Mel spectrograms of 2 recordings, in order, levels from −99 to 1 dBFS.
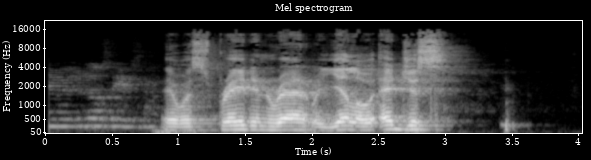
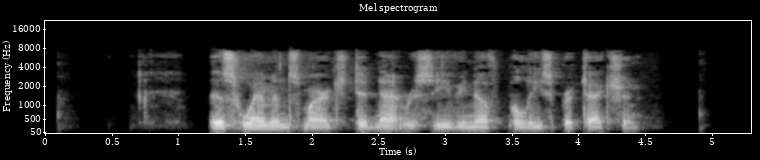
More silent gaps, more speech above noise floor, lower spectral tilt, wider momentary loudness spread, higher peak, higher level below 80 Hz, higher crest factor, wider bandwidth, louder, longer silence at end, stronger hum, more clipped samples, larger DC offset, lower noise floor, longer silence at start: neither; second, 49 dB vs 59 dB; about the same, -4.5 dB/octave vs -3.5 dB/octave; about the same, 8 LU vs 7 LU; about the same, 0 dBFS vs -2 dBFS; first, -50 dBFS vs -62 dBFS; about the same, 16 dB vs 20 dB; first, 15.5 kHz vs 7.8 kHz; first, -15 LUFS vs -21 LUFS; second, 0.55 s vs 0.85 s; neither; neither; neither; second, -64 dBFS vs -79 dBFS; second, 0.05 s vs 1.25 s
